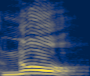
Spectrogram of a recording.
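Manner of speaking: ordinary talk, nothing marked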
